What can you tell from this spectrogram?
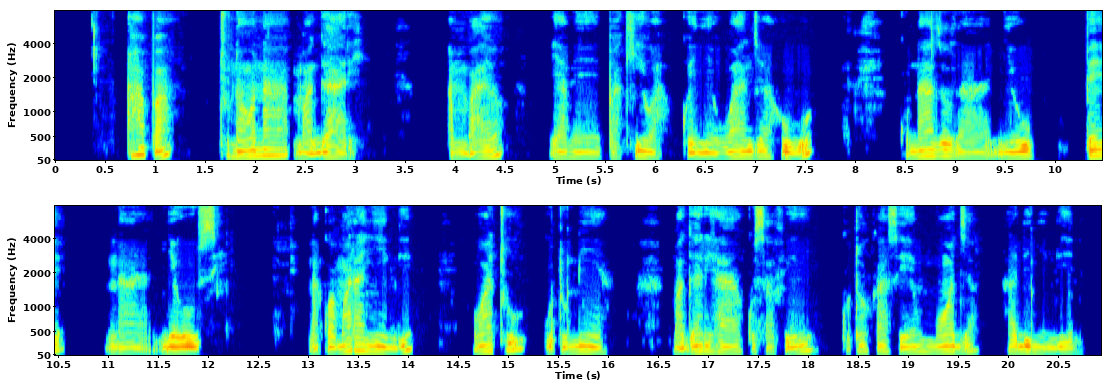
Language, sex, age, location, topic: Swahili, male, 25-35, Nakuru, finance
